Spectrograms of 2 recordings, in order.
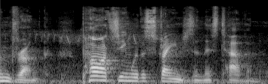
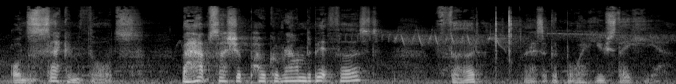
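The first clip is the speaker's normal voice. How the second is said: much softer, careful and hushed; cautious hush; 9 dB quieter than usual. Acted. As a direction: keep it down so the dragon won't hear. Sneaking toward dragon's cave.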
